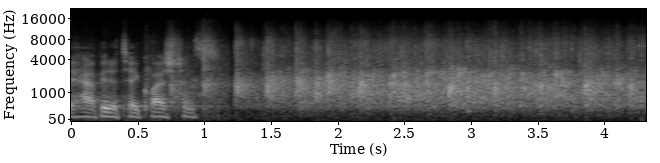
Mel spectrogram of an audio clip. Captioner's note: applause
